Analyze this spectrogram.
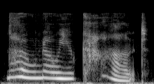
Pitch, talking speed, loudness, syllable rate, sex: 285 Hz, 155 wpm, -13 LUFS, 2.9 syllables/s, female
